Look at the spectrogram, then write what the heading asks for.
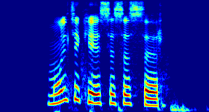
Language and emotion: Russian, neutral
